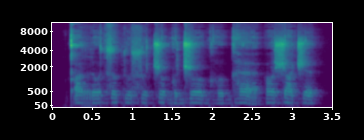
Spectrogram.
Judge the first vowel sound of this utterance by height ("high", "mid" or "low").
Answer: low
